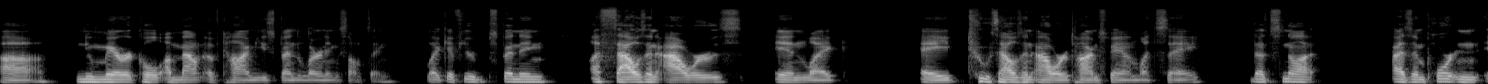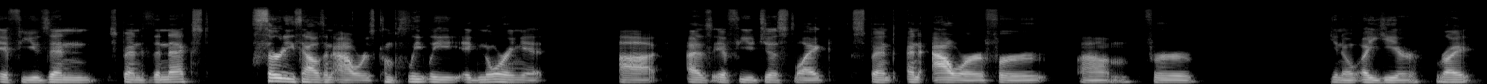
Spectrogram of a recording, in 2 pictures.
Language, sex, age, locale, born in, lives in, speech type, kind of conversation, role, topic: English, other, 20-24, en-US, United States, United States, conversation, unstructured, none, What helped you learn a new skill as an adult?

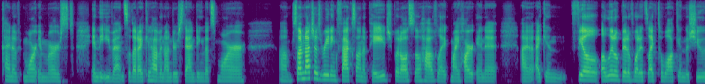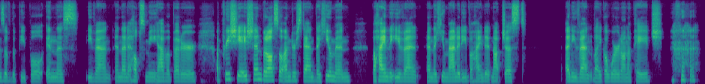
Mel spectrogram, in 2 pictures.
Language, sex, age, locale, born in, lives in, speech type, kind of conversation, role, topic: English, female, 25-29, en-US, United States, United States, conversation, unstructured, none, How do you like to learn about history, and how does it help you feel connected?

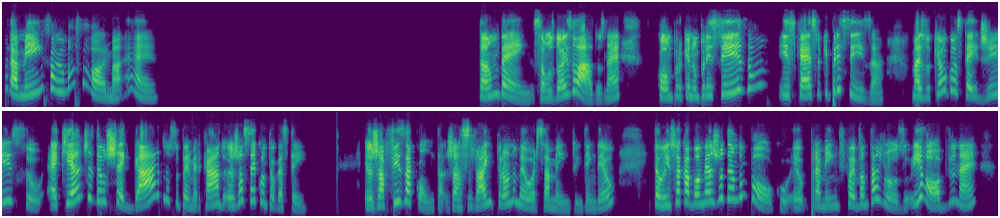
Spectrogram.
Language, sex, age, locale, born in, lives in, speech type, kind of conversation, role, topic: Portuguese, female, 40-44, pt-BR, Brazil, United States, conversation, unstructured, none, Como você se sente quando consegue guardar dinheiro?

